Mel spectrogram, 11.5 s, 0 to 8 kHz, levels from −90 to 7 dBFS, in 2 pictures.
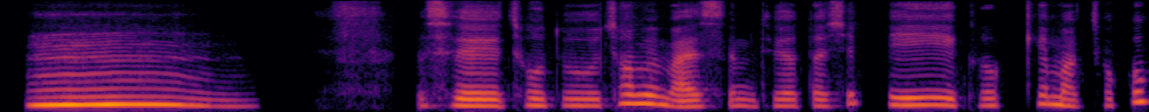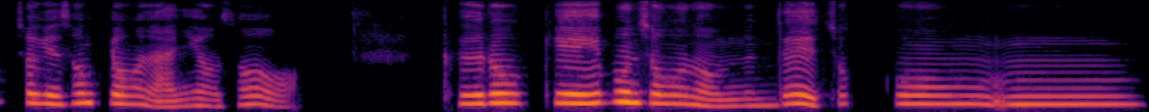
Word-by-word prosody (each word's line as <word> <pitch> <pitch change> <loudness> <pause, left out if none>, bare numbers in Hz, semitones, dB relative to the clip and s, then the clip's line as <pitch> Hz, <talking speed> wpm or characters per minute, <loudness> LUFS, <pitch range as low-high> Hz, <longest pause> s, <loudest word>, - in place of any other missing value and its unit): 음. 205 -4 +5 0.8
글쎄 180 -1 -1
저도 180 0 -7
처음에 235 +3 0
말씀드렸다시피 175 +4 -5
그렇게 185 +5 -11
막 180 -6 -3
적극적인 245 +5 -3
성격은 240 -2 -2
아니어서 170 +4 -8 0.7
그렇게 245 +1 +4
해 - - +5
본 275 0 +7
적은 235 -4 -1
없는데 180 +6 -2
쪼끔 215 -1 -5
205 Hz, 220 characters per minute, -26 LUFS, 180-230 Hz, 0.8 s, 본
